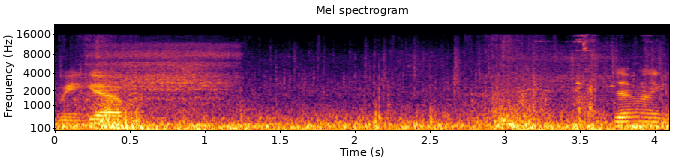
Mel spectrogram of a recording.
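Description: A furnace fire whooshes and roars.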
